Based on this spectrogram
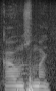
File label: "kauinsumai", Yawa; grasshopper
